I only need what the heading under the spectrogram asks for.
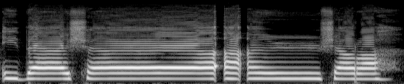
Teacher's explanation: مد واجب متصل کا معنی ہے کہ حرف المد اور اس کی وجہ جو کہ حمزہ ہے دونوں ایک ہی کلمہ میں ہو. مد واجب متصل میں ہم اپنی آواز 4 مد کے برابر لمبی کریں گے. کلمت انشرہ میں یہاں شروعات میں حمزہ ہے، یہ حمزہ قطع ہے تو ہمیں اسے ظاہر کرنا ہے.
